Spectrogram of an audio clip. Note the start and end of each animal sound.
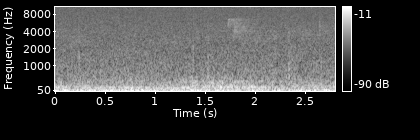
[1.69, 2.08] Least Flycatcher (Empidonax minimus)

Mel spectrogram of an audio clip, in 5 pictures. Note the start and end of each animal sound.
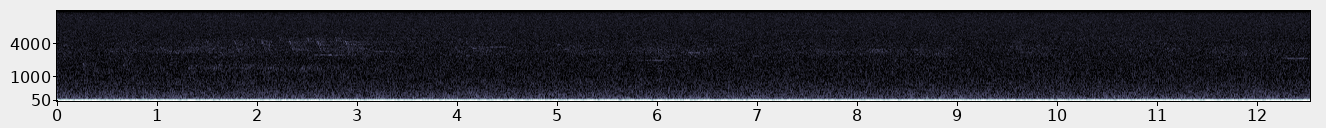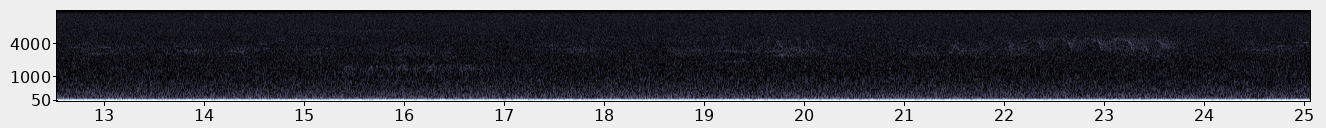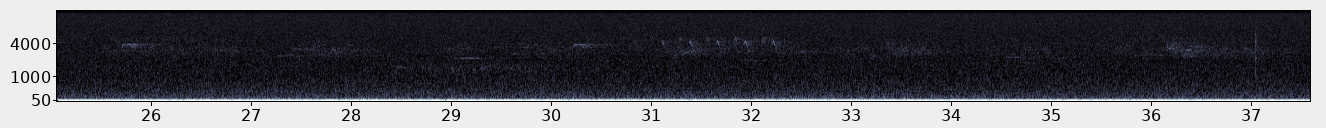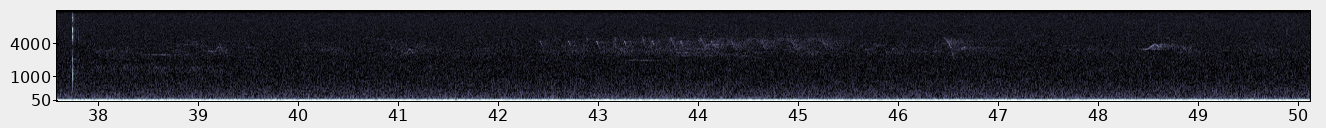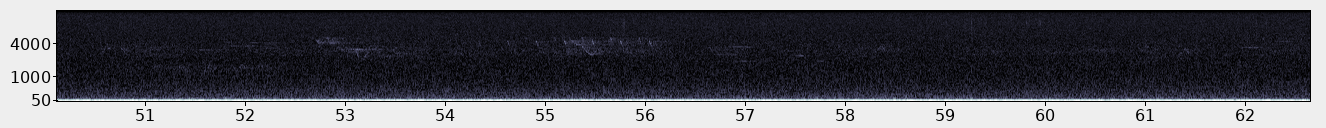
[0.00, 46.28] Red-eyed Vireo (Vireo olivaceus)
[1.28, 3.10] Ovenbird (Seiurus aurocapilla)
[12.12, 13.16] Hermit Thrush (Catharus guttatus)
[15.29, 16.81] American Crow (Corvus brachyrhynchos)
[21.47, 23.90] Ovenbird (Seiurus aurocapilla)
[24.44, 25.31] Hermit Thrush (Catharus guttatus)
[28.95, 30.15] Hermit Thrush (Catharus guttatus)
[30.65, 32.55] Ovenbird (Seiurus aurocapilla)
[38.26, 39.45] Hermit Thrush (Catharus guttatus)
[42.28, 45.49] Ovenbird (Seiurus aurocapilla)
[46.09, 55.56] Blue-headed Vireo (Vireo solitarius)
[54.45, 56.24] Ovenbird (Seiurus aurocapilla)

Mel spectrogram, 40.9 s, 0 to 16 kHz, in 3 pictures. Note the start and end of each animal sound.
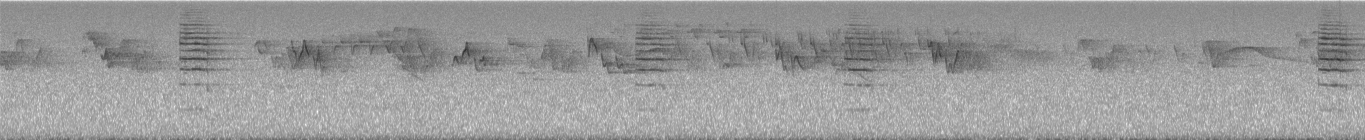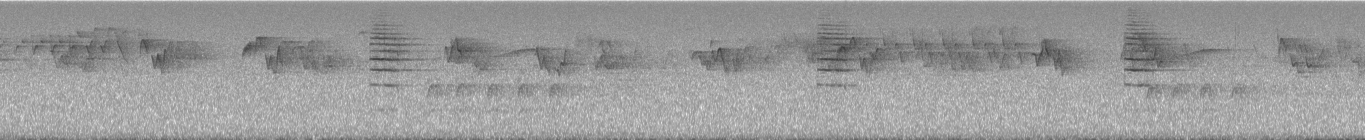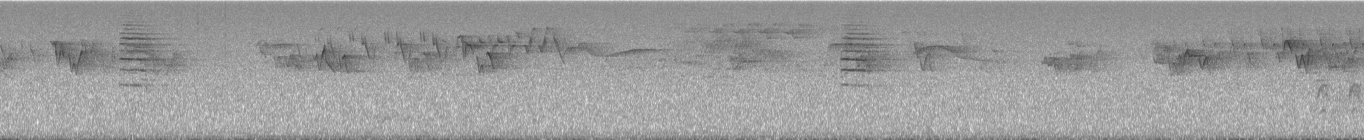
[0.00, 22.57] Red-eyed Vireo (Vireo olivaceus)
[1.53, 2.46] Blue Jay (Cyanocitta cristata)
[2.94, 4.65] Chestnut-sided Warbler (Setophaga pensylvanica)
[6.06, 6.98] Blue Jay (Cyanocitta cristata)
[6.06, 9.88] Ovenbird (Seiurus aurocapilla)
[6.20, 7.73] Black-and-white Warbler (Mniotilta varia)
[8.02, 8.90] Blue Jay (Cyanocitta cristata)
[11.71, 13.47] Eastern Wood-Pewee (Contopus virens)
[13.00, 13.61] Blue Jay (Cyanocitta cristata)
[13.41, 15.17] Chestnut-sided Warbler (Setophaga pensylvanica)
[17.14, 17.81] Blue Jay (Cyanocitta cristata)
[17.63, 19.68] American Crow (Corvus brachyrhynchos)
[17.93, 19.67] Eastern Wood-Pewee (Contopus virens)
[20.89, 24.07] Ovenbird (Seiurus aurocapilla)
[21.60, 22.59] Blue Jay (Cyanocitta cristata)
[23.72, 40.95] Red-eyed Vireo (Vireo olivaceus)
[24.23, 26.71] American Crow (Corvus brachyrhynchos)
[24.47, 26.13] Eastern Wood-Pewee (Contopus virens)
[24.59, 25.89] Blue Jay (Cyanocitta cristata)
[28.30, 29.07] Blue Jay (Cyanocitta cristata)
[30.14, 32.42] Ovenbird (Seiurus aurocapilla)
[31.70, 33.11] Chestnut-sided Warbler (Setophaga pensylvanica)
[32.78, 34.31] Eastern Wood-Pewee (Contopus virens)
[33.74, 35.92] Black-and-white Warbler (Mniotilta varia)
[34.36, 35.27] Mourning Warbler (Geothlypis philadelphia)
[35.53, 36.24] Blue Jay (Cyanocitta cristata)
[36.38, 37.49] Eastern Wood-Pewee (Contopus virens)
[39.04, 40.95] Ovenbird (Seiurus aurocapilla)
[40.07, 40.95] American Crow (Corvus brachyrhynchos)

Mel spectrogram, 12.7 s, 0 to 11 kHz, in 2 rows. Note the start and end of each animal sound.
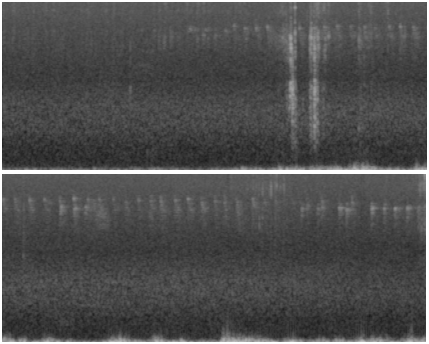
[2.21, 12.74] Eastern Chipmunk (Tamias striatus)

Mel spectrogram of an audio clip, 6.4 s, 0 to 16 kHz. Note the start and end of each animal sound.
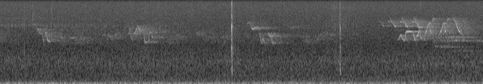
[0.00, 6.44] Red-eyed Vireo (Vireo olivaceus)
[4.95, 6.36] Chestnut-sided Warbler (Setophaga pensylvanica)
[5.52, 6.44] Wood Thrush (Hylocichla mustelina)

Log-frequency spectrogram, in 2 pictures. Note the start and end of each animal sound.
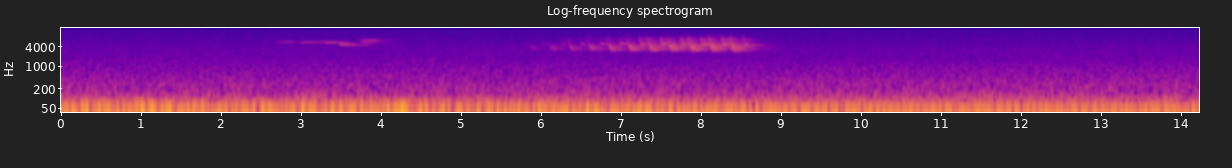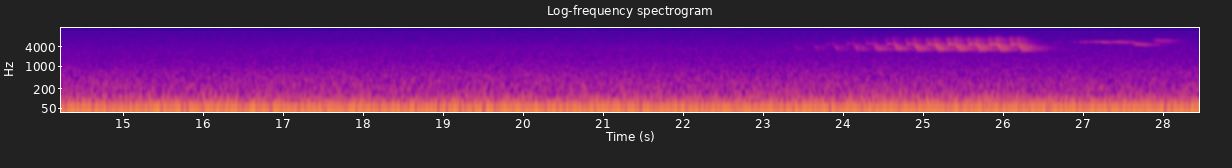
[2.44, 4.32] Black-throated Green Warbler (Setophaga virens)
[5.63, 9.14] Ovenbird (Seiurus aurocapilla)
[23.27, 26.55] Ovenbird (Seiurus aurocapilla)
[26.49, 28.45] Black-throated Green Warbler (Setophaga virens)

